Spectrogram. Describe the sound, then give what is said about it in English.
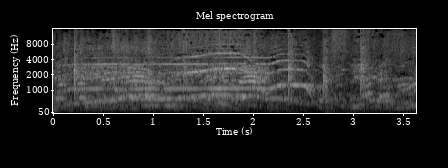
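A loud, steady roar of crowd cheering at a Vancouver Grizzlies basketball game in Vancouver, with many overlapping voices holding sustained shouts and yells that swell, then ease slightly near the end. “this is a good crowd because you're cheering a team that consecutively sucked.”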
